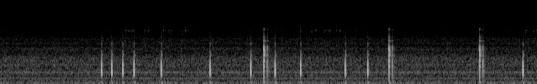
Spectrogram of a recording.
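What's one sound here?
Short sharp clicks sound in quick bursts as chess moves are made.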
